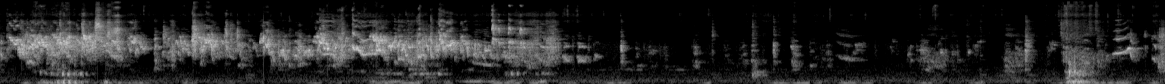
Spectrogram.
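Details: Pet parakeets chirping and squawking in a busy, overlapping burst for several seconds, then fading to scattered soft twitters and a single loud squawk near the end.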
